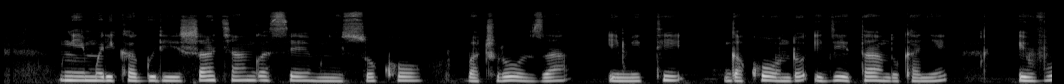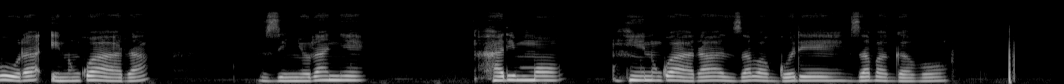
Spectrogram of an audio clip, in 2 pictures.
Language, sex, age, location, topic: Kinyarwanda, female, 18-24, Kigali, health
